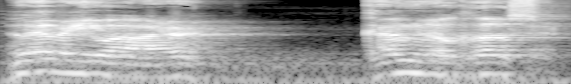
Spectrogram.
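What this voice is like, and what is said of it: Deep booming voice. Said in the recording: “a deep voice boomed forth”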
